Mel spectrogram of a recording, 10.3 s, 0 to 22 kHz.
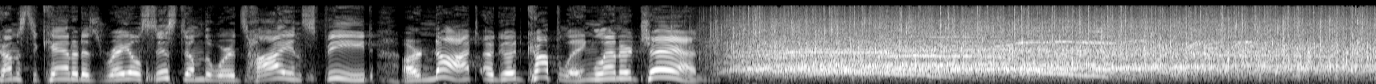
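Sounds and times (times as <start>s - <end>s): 
speech: 0.0s - 5.4s
audience members cheering: 5.3s - 10.3s
large debate audience applause: 5.3s - 10.3s.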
